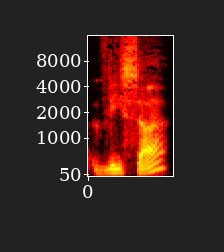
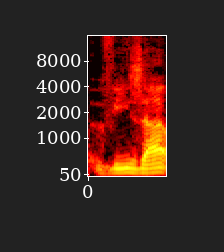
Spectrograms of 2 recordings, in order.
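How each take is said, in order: First: An American way, with an s-like middle sound. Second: A Canadian way, with a z-like middle sound.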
